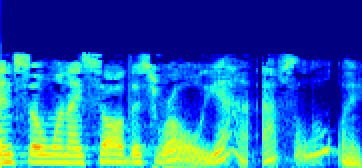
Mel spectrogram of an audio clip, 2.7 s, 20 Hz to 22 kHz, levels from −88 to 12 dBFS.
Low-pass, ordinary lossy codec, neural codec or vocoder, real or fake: 7.2 kHz; MP3, 24 kbps; none; real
